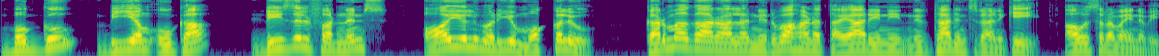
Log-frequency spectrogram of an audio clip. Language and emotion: Telugu, neutral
